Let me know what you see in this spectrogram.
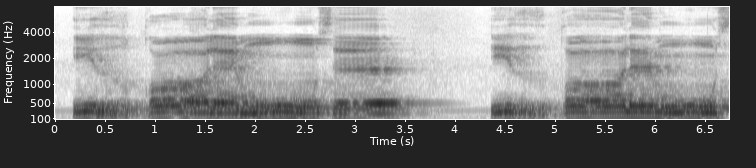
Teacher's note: ഖാഫിനും അലിഫിനും തഫ്ഖീമാണ്, ഇസ്തിഅലാൻ്റെ ഹർഫുകളായതുകൊണ്ട് ഖോ എന്ന തടിപ്പിച്ചുകൊണ്ടുള്ള ശബ്ദം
